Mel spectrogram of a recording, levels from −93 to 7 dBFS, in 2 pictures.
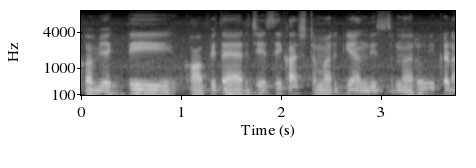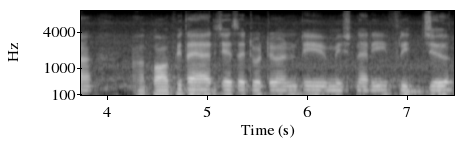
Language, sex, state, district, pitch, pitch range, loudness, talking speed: Telugu, male, Andhra Pradesh, Sri Satya Sai, 110 Hz, 105-110 Hz, -21 LUFS, 120 wpm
